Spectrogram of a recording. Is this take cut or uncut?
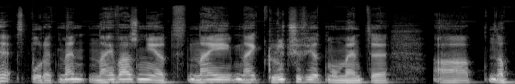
uncut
